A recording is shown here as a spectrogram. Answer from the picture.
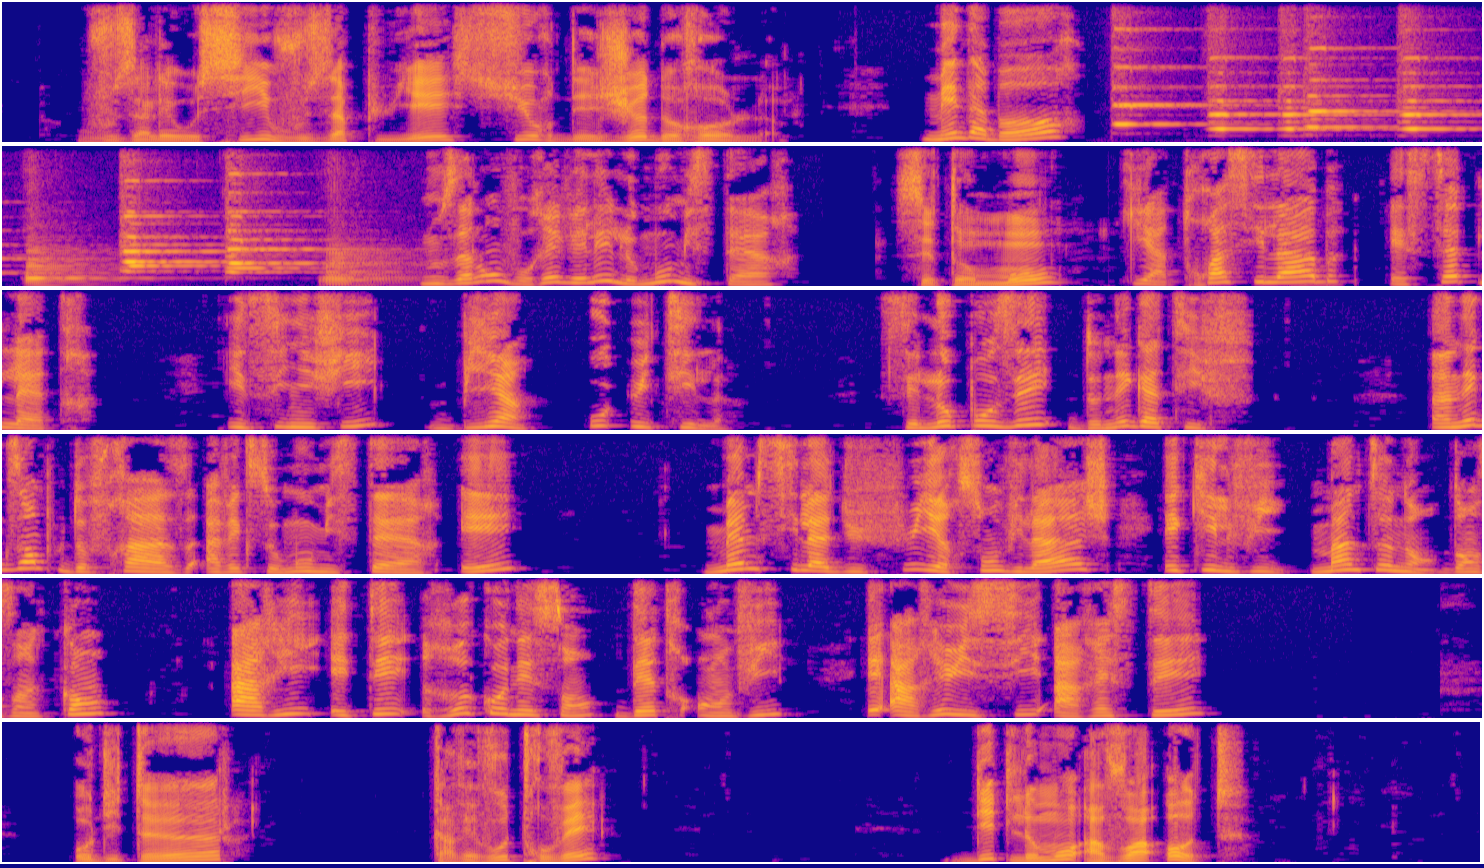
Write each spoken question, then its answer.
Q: Auditeur, qu'avez-vous trouvé?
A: Le mot mystère d'aujourd'hui est « positif ».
